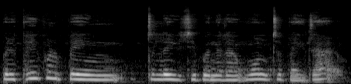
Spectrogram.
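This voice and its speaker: A middle-aged woman chatting softly in a rambling, gentle way for an ASMR makeup vlog, seated in a small room at home. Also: on the high side, fairly even intonation, moderate pace, creaky, breathy edge. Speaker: beauty YouTuber. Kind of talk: soft-spoken ASMR makeup chat.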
